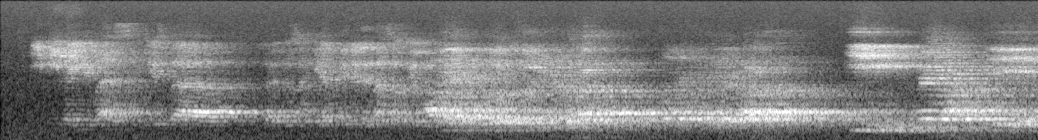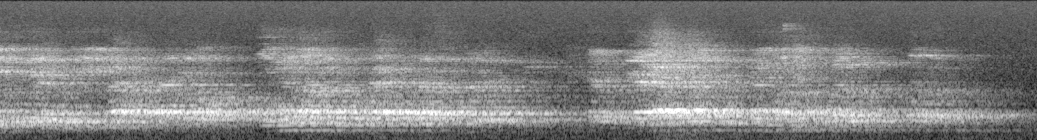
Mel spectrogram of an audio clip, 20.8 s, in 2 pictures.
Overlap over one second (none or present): present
